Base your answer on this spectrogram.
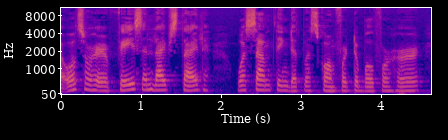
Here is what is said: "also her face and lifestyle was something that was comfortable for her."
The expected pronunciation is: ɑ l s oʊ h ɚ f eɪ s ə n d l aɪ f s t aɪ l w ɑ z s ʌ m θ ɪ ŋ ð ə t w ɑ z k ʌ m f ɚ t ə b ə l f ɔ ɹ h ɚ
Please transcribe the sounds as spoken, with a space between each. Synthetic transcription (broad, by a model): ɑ l s oʊ h ɚ f eɪ s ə n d l aɪ f s t aɪ l w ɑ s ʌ m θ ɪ ŋ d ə t w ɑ s k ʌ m f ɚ t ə b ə l f ɔ ɹ h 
